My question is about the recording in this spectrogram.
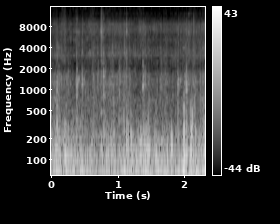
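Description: Mountain bike rolling fast down a rocky dirt trail: a steady low tyre rumble with a quick, uneven run of knocks and rattles as the wheels hit stones and roots.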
